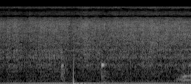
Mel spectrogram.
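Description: Onion sizzles steadily in oil in a hot pan for radish chutney, a dense, even frying hiss with a couple of brief stirring scrapes and clinks, no talk.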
